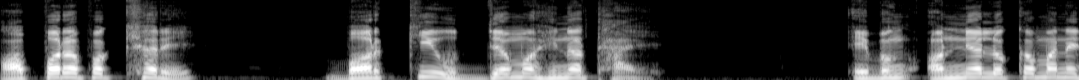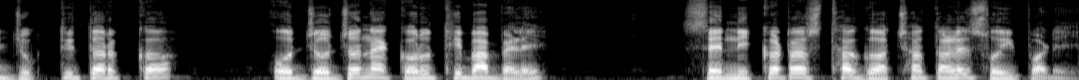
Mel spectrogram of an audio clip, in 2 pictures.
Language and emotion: Odia, neutral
